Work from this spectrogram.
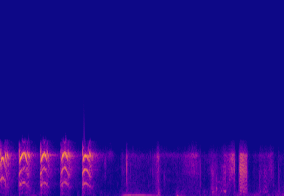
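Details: Nemo, a dog that squeaks instead of barking, gives five quick high squeaky yelps about a quarter second apart, then after a pause a few softer scattered squeaks and small noises.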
